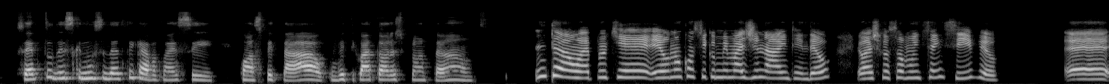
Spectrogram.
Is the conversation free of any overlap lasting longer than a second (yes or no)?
yes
